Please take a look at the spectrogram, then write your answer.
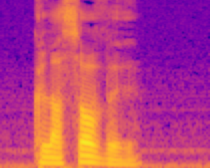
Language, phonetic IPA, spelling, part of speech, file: Polish, [klaˈsɔvɨ], klasowy, adjective, Pl-klasowy.ogg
